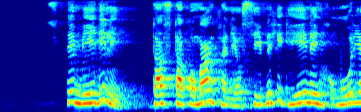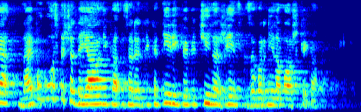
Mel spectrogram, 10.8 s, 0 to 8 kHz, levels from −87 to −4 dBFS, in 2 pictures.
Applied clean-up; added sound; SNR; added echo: none; none; none; reverberation time 0.8 s.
